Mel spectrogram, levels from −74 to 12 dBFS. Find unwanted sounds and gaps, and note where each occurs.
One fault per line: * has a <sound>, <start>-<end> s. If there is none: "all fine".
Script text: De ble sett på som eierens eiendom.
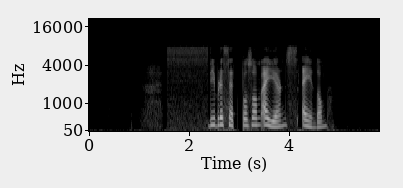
all fine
